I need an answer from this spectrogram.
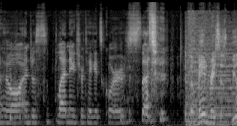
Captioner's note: laughs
